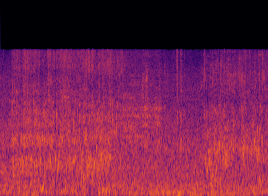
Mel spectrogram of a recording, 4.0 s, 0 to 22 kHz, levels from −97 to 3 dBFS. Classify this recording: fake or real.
real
